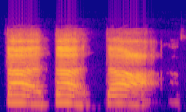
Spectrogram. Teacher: Hujung lidah menyentuh pada belakang pangkal gigi kacip atas tempat gigi tumbuh ni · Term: huruf ta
